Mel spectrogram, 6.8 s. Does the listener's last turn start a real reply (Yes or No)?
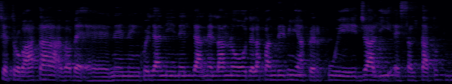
No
